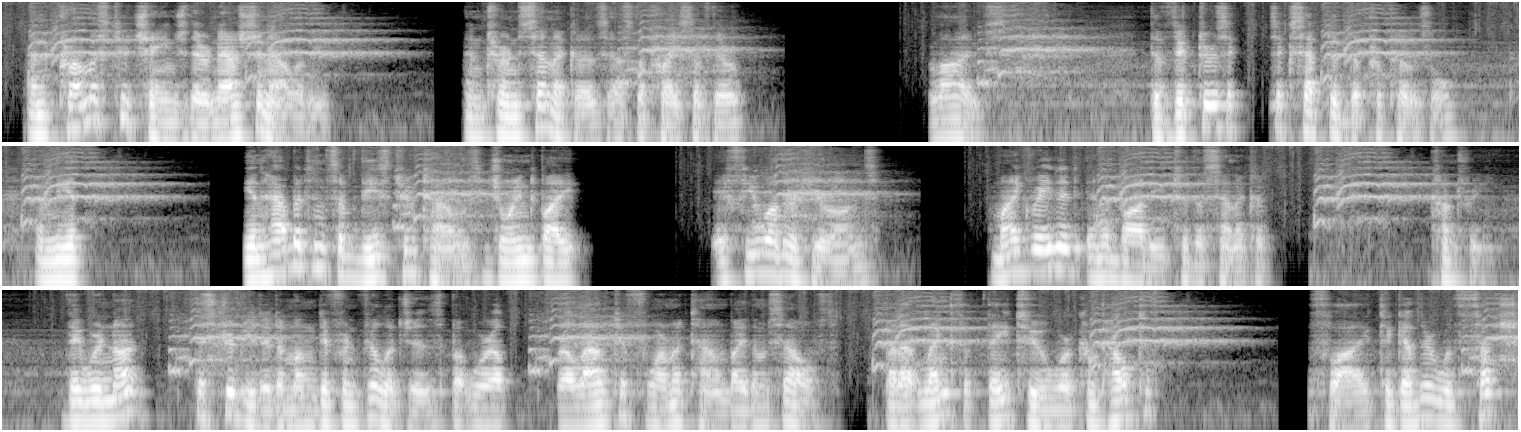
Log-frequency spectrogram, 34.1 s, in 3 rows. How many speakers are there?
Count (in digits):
1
